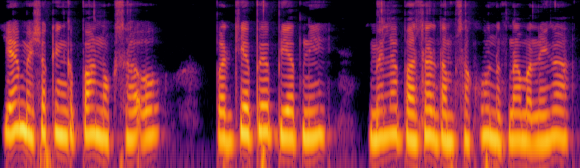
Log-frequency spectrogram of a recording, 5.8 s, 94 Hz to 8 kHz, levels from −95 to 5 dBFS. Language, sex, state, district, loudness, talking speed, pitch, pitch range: Garo, male, Meghalaya, North Garo Hills, -14 LUFS, 105 wpm, 215 Hz, 205-230 Hz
